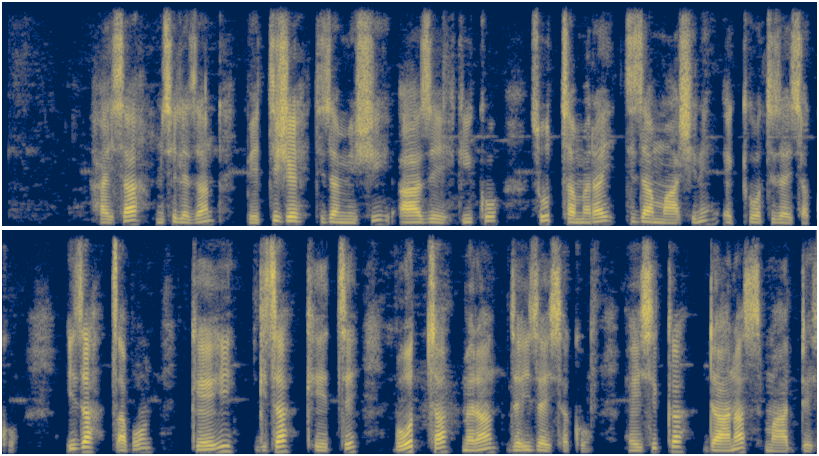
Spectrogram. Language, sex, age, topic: Gamo, male, 25-35, agriculture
